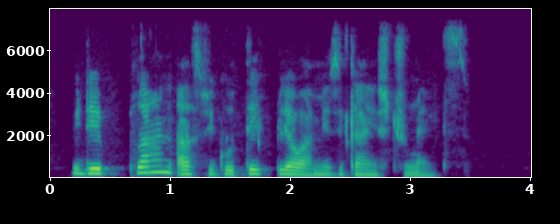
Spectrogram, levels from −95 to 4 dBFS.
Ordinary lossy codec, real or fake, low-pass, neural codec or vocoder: none; real; 7.2 kHz; none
